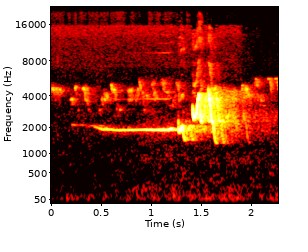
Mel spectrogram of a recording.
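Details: Japanese bush warbler singing from near a house, recorded from a second floor, apparently calling back and forth with a companion or mate nearby: a long steady whistle held about a second, then a loud quick warbled flourish, over faint low background rumble.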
